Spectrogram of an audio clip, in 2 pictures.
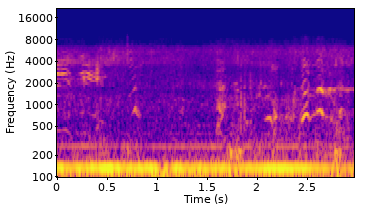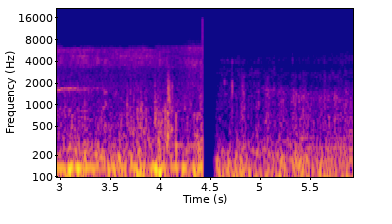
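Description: Water rushes and splashes behind a speeding craft.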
